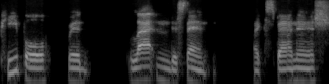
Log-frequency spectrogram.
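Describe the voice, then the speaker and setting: Recorded with a dry, close sound and no echo, a man speaks at a very slow pace. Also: medium pitch for a man, ordinary pitch variation. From Filipino heritage. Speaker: podcast co-host. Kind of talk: casual chat.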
